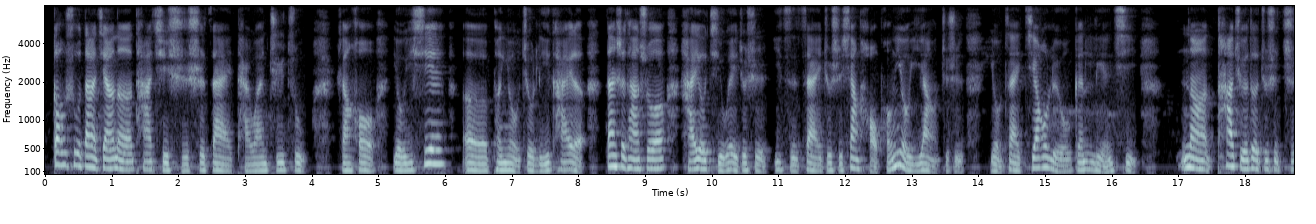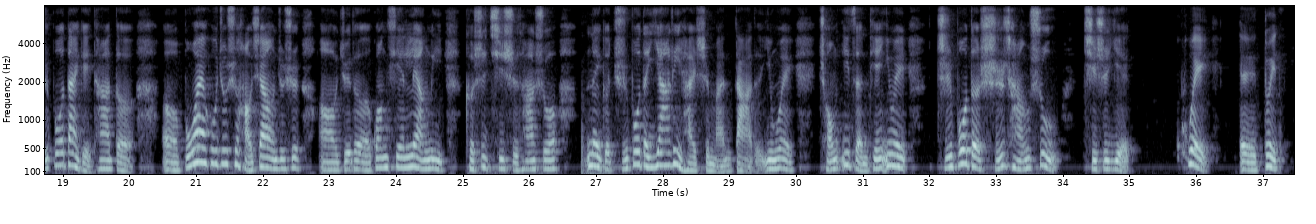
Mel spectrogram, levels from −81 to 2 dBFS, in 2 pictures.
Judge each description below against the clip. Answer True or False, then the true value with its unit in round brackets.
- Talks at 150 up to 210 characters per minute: True (195 characters per minute)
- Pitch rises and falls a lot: True (5.8 semitones)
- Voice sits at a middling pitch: True (150 Hz)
